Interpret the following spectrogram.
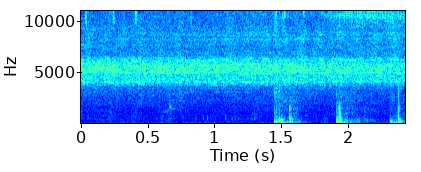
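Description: Steady high-pitched insect chorus, with two dull thumps about half a second apart near the end: a person's footsteps as he climbs out of the trike's seat onto the grass.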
